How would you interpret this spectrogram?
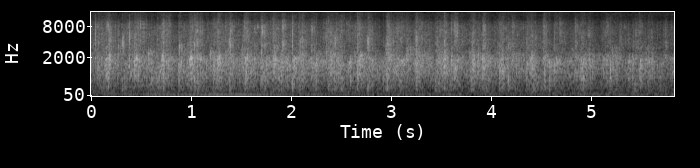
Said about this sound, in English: If you're able to stand and you serve this great country of ours as a veteran of the armed forces, would you please stand and share this this moment with me. Thank you. Let's give them a round of applause today.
